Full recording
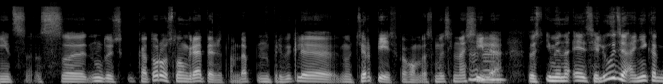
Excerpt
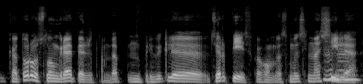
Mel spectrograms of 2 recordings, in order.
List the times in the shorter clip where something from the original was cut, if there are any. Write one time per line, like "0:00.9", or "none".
0:02.1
